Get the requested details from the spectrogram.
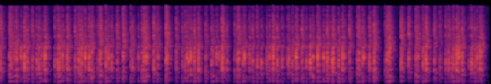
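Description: A small, hollow pink-and-white printed paperboard retail box for press-on nails is held up in both hands and fast-tapped on its back panel with long acrylic nails. The result is a rapid, continuous stream of dry, hollow clicks with a papery mid-range tone, very little low end, and each tap dying away almost instantly.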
